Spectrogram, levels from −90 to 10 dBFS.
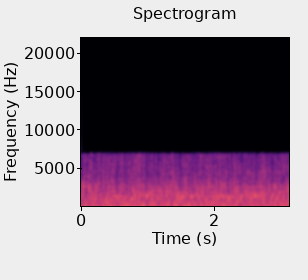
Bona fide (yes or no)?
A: yes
